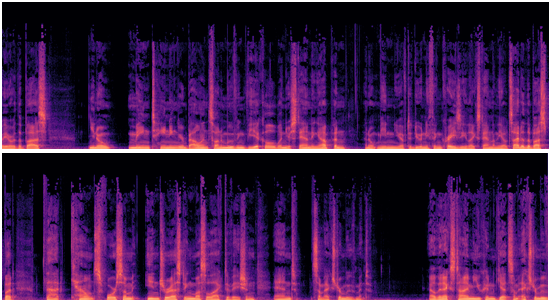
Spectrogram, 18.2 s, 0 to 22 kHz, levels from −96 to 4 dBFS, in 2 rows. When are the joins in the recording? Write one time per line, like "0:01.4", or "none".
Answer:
none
